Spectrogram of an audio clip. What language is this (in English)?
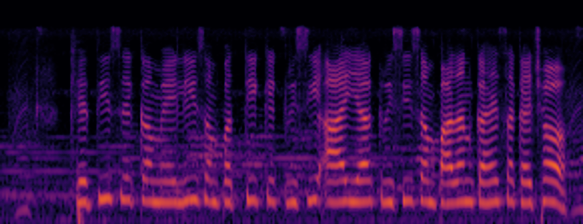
Maithili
